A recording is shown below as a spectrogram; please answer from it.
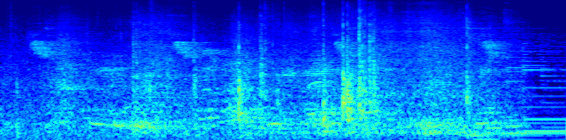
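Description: Clear plastic plant saucers clacking as they are pulled from a stack, a few sharp clicks, over faint voices. Acoustic guitar music starts near the end.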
